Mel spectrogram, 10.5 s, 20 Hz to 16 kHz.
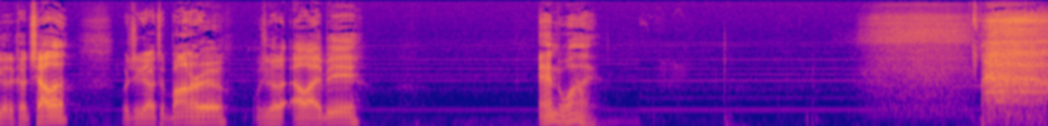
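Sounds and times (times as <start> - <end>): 
speech: 0.0 - 3.7, 5.4 - 6.0
heavy breathing while thinking: 8.6 - 10.4.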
